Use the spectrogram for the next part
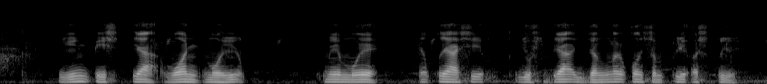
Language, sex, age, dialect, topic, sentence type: Marathi, male, 18-24, Varhadi, agriculture, statement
